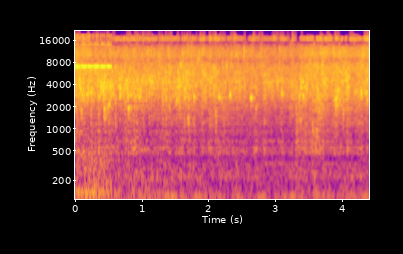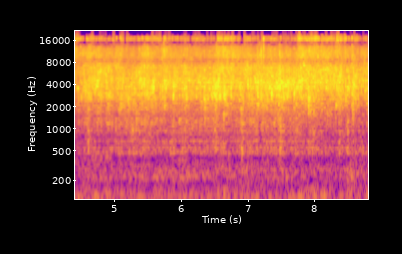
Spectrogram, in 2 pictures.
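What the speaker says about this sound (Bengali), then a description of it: "ওইদিকে মাছ ভাজা হচ্ছে" Snakehead fish (shol) frying in a pan of oil gives a soft, steady hissing sizzle that holds throughout and is fairly faint. No one talks.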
